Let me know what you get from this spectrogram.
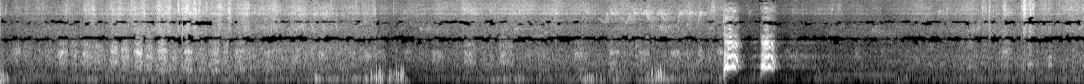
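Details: Dogs of the Canisolida crew on a morning walk react to cows on the other side of their fence. Two sharp, loud barks come in quick succession late on, after stretches of panting, rustling and footsteps.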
